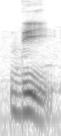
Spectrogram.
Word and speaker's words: the: শব্দটি আছে এজন্য আমরা এই টিএইচ ইকে বলবো দি ইউ লেফট দি আমব্রেলা কারণ ইউর ভাওয়েলের পূর্বে টিএস ই আসলে আমরা বলছি দি উচ্চারণ করব লুক দি অফিস অফিস এখানে আপনি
